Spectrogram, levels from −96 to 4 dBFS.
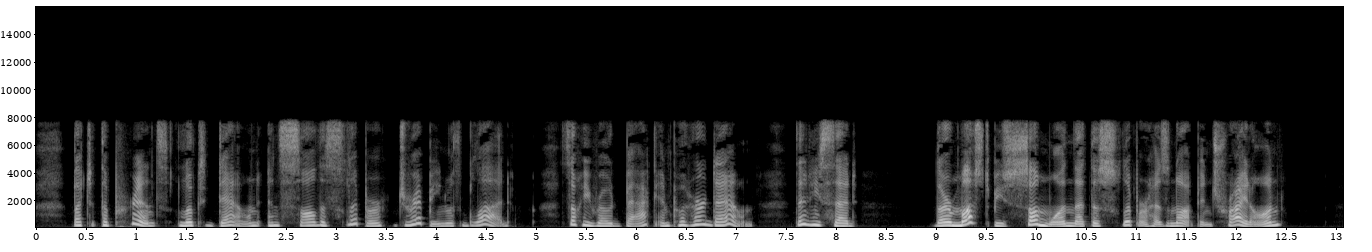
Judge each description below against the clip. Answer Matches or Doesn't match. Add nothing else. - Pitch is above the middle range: Matches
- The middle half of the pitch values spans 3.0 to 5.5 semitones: Matches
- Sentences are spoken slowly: Doesn't match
